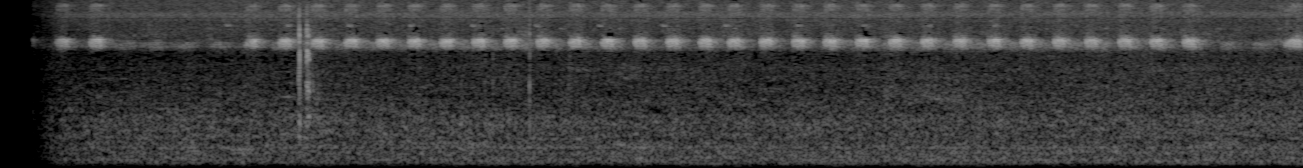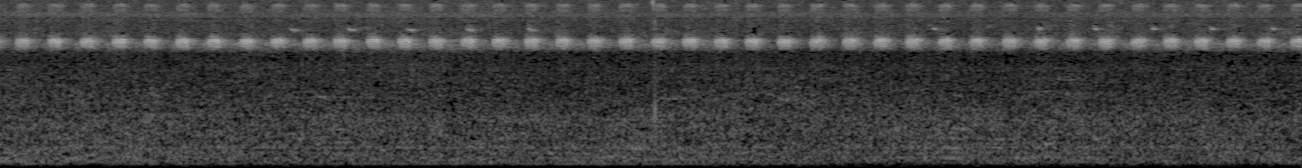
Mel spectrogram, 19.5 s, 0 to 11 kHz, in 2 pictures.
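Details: A bell cricket on the mid-autumn full-moon night of 21 September 2021 rings out a clear, high, bell-like trill in steady pulses, with a soft hiss behind.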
